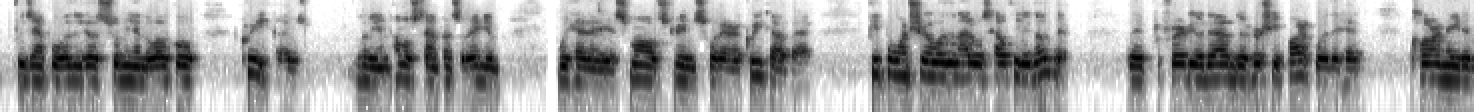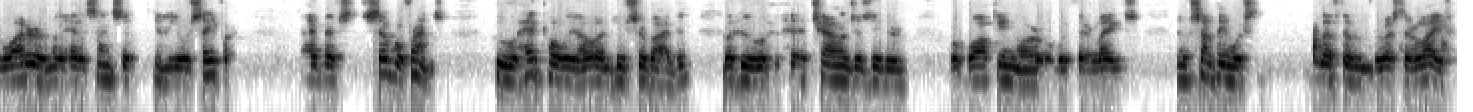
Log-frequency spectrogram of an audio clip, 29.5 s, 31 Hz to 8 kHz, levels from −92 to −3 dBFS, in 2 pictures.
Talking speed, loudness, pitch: 195 wpm, -14 LUFS, 170 Hz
